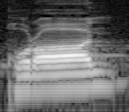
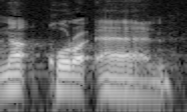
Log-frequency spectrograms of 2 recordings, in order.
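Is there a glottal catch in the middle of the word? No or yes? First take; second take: no; yes. First: The word has no glottal catch before the vowel. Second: The word has a glottal catch before the vowel. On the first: This is the reading that was used. "غير مهموس" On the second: This is not the reading that was used.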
